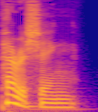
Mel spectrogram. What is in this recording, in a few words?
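"perishing", British English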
